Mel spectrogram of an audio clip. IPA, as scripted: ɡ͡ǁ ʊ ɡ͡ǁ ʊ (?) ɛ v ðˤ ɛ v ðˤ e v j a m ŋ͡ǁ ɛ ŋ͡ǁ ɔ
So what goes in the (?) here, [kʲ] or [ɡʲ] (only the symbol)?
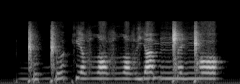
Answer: kʲ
